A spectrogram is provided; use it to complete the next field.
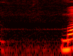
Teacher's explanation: म का उच्चारण स्थान ओष्ठ और नाम है ओष्ठ्य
